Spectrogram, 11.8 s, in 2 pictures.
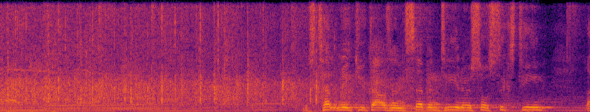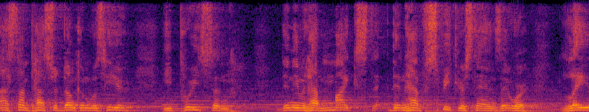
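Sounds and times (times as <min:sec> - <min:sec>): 
audience clapping: 0:00.0 - 0:04.4
speech: 0:03.0 - 0:11.7.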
